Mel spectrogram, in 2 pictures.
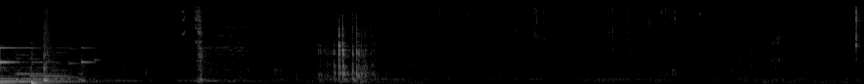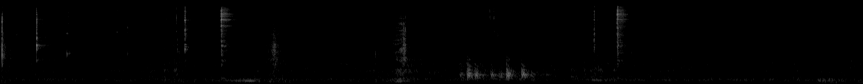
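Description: Background music fading out within the first second. Then quiet kitchen handling: a stainless steel ice cream scoop working thick Greek yogurt out of a tub and releasing it onto a ceramic plate, with scattered soft clicks and short scrapes.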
